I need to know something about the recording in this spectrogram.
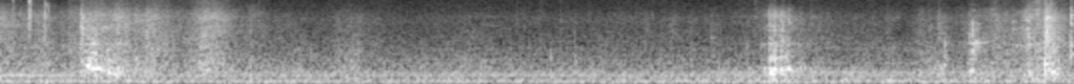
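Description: Quiet hand work of threading a fan thermostat temperature switch into an LS engine: a few faint clicks and rustles early, then a short scrape about three-quarters of the way through. A steady electrical hum runs underneath.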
